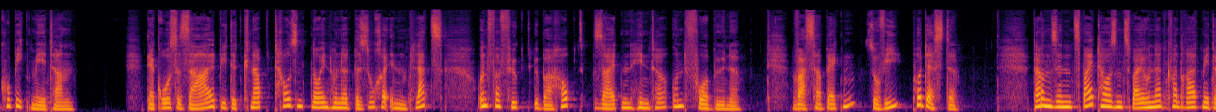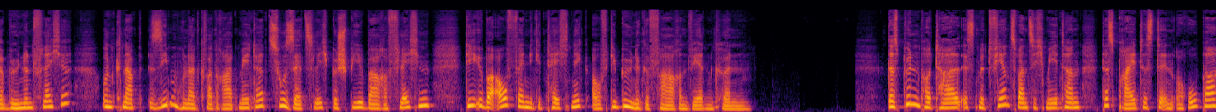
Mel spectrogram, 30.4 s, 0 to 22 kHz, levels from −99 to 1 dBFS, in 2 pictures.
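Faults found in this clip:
Compressed frames skipped, 2.65 s: audio jumps forward by about one 26.1 ms frame, roughly 30 ms lost. Probable component: decoder input or container, frame missing or rejected as corrupt. Jump length matches a single frame, pointing to whole-frame loss rather than a sample-level glitch.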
